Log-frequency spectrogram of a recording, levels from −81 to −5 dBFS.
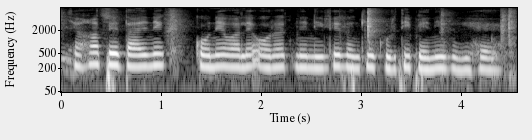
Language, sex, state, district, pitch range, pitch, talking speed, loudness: Hindi, female, Arunachal Pradesh, Papum Pare, 200-230 Hz, 215 Hz, 185 wpm, -16 LUFS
